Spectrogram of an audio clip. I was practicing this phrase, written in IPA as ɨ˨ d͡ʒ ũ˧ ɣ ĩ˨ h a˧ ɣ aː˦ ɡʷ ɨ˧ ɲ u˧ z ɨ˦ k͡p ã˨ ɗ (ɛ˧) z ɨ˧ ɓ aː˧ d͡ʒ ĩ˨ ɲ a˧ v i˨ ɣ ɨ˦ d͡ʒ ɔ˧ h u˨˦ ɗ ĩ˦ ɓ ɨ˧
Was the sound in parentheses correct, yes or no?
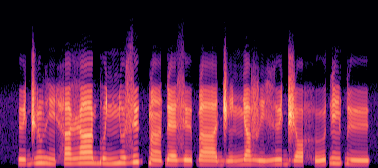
yes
